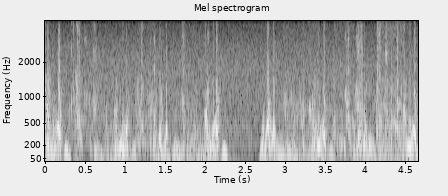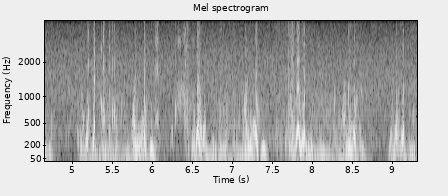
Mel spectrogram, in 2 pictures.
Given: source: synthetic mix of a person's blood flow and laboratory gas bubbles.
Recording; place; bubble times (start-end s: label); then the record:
Doppler ultrasound of blood flow; precordium
0.00-0.14 s: bubbles
0.27-0.67 s: bubbles
1.11-1.49 s: bubbles
1.68-1.97 s: bubbles
2.00-2.07 s: bubbles
2.96-3.43 s: bubbles
3.53-4.02 s: bubbles
4.11-4.54 s: bubbles
4.70-4.78 s: bubbles
5.04-5.24 s: bubbles
5.32-5.67 s: bubbles
6.01-6.09 s: bubbles
6.22-6.54 s: bubbles
6.75-7.05 s: bubbles
7.52-7.83 s: bubbles
8.42-8.64 s: bubbles
9.09-9.15 s: bubbles
9.22-9.33 s: bubbles
From the record:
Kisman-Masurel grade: 232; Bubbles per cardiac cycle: several, 3 to 8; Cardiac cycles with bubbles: 50 to 99%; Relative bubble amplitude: moderate (0.250 to 0.450); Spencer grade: 3 (all of the cardiac periods contain showers or single bubble signals, but not dominating or overriding the cardiac motion signals); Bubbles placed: anywhere in the cardiac cycle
